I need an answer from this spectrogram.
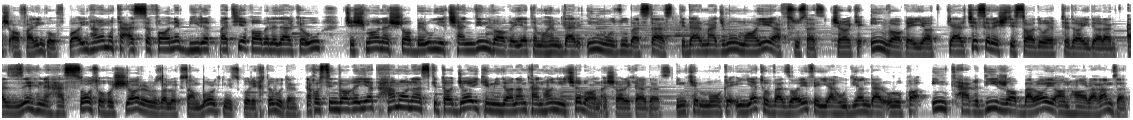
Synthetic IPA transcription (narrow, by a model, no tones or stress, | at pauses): ʃɒ̰ːfæɾiːnɡo̞ft̪̚bɒːiːnɦæme̞mo̞t̪ʰæʔæsːe̞fɒːne̞biːɾe̞ɣbæt̪ʰijeɣɒːbe̞le̞d̪æɾcʰe̞uː | t͡ʃʰe̞ʃmɒːnæʃɾɒːbe̞ɾuːje̞t͡ʃʰænd̪iːnvɒːɣe̞iːjːæt̪ʰe̞mo̞ɦe̞md̪æɾinmoːzuːbæst̪eæːst̪cʰe̞d̪æɾmæd͡ʒmuːmɒːje̞jeæfsuːsæst̪t͡ʃʰe̞ɾɒːcʰe̞ʔiːnvɒːɣe̞iːjːɒːt̪ʰɟ̥æɾt͡ʃʰe̞se̞ɾe̞ʃt̪iːsɒːd̪eoe̞b̚t̪ʰe̞d̪ɒːiːd̪ɒːɾænd̪æzːe̞ɦneɦæsːɒːso̞ɦoʃjɒːɾe̞ɾozɑloksɑmboɾɡniːzɡo̞ɾiːχt̪e̞buːd̪ænd̪næχo̞st̪iːnvɒːɣe̞ijːæt̪hæmɒːnæst̪̚cʰʲe̞t̪ʰɒːd͡ʒɒːjiːcʰe̞miːd̪ɒːnæmt̪ʰænɦɒːniːt͡ʃʰe̞beɒnʔe̞̰ʃɒːɾe̞cʰæɾd̪eæst̪ʔincʰe̞moːɣe̞ʔiːjːæt̪ʰo̞væzɒːje̞fe̞jæɦuːd̪ijɒːnd̪æɾoɾuːpʰɒːiːnt̪ʰæɣd̪iːɾːɒːbæɾɒːje̞ɒːnɦɒːɾæɣæmzæd̪̥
